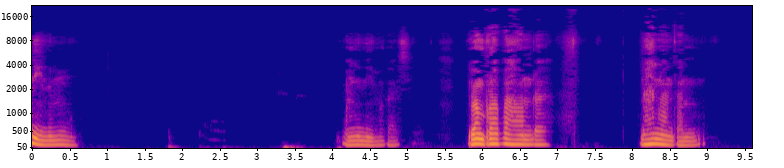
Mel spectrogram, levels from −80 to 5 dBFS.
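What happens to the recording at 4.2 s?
At 4.2 s the speech carries the same damage heard throughout the clip. It is likely WMA compression, at a rate that fits about 48 kbps. Quantisation noise smears over tens of milliseconds, so the sound rings and turns washy, with hiss that breathes.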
